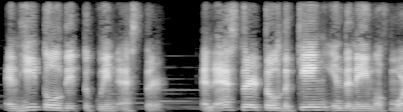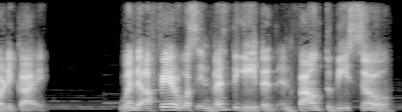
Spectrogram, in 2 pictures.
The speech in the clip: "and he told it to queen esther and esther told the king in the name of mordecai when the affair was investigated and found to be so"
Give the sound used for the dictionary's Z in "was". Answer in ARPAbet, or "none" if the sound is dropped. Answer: S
